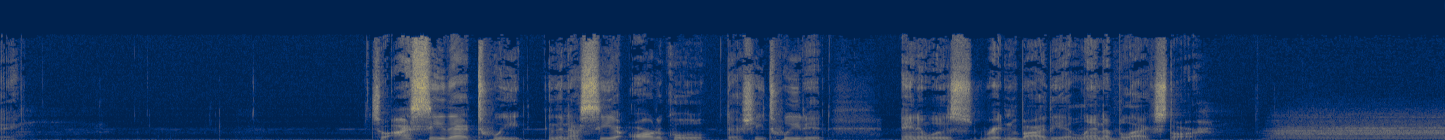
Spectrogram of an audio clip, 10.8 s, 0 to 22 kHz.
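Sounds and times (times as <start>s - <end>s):
speech: 2.8s - 9.1s
train horn blaring at night: 9.5s - 10.8s.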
